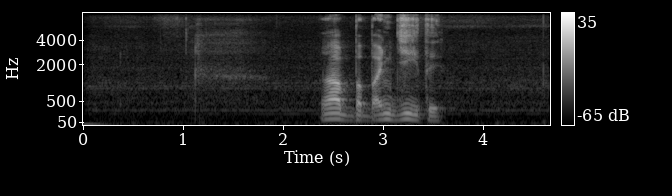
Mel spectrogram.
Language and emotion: Russian, angry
